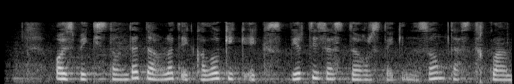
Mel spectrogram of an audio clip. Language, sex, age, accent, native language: Uzbek, female, 19-29, Buxoro, Uzbek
